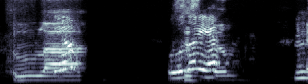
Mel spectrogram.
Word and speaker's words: ULA: Did I pronounce that right? ULA.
